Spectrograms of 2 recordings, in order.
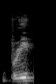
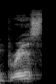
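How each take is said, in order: First: The word ends with a t sound. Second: The word ends with an s sound.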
